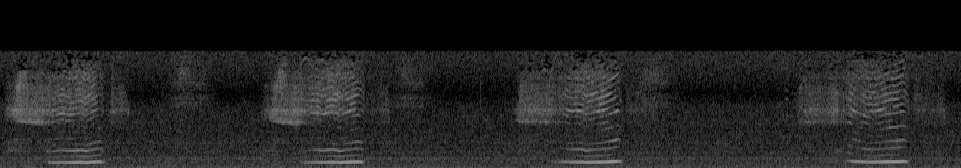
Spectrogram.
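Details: Louie, a small pet dog, snoring while asleep: four whistled nasal tones, each about half a second long with a slight rise, arriving roughly every two and a half seconds over soft breathy noise and a steady low hum.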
